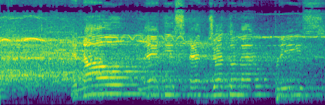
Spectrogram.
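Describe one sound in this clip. A man announces through a microphone over loudspeakers in a large echoing hall.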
